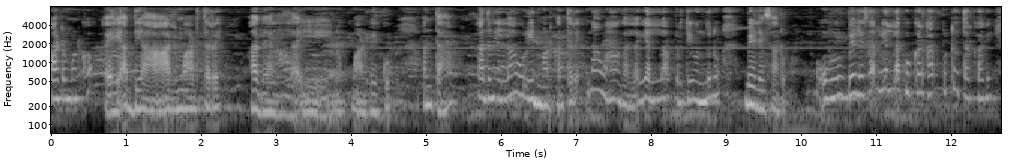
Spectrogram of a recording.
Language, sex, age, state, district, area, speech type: Kannada, female, 60+, Karnataka, Mysore, urban, spontaneous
